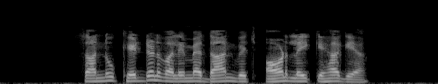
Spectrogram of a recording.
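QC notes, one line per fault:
Throughout: likely MP3 compression. The speech has nothing above 6 kHz and a plainly audible watery swirl. A bit-starved encoder cut the treble at a fixed point and let weak frequency lines flicker between frames, which fits a bitrate near 27 kbps.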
